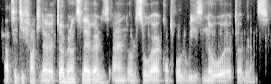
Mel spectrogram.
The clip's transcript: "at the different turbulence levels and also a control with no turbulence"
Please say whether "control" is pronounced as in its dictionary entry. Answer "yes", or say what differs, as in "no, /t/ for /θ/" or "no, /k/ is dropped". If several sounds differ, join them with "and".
no, /n/ is dropped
